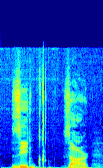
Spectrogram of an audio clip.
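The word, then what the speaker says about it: Z!Czar: How did any pony ever end up with a name with a clicking sound in the middle of it? How do you... It's spelled with an exclamation mark. Z-Czar, replied automatically, as if he got the question all the time.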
